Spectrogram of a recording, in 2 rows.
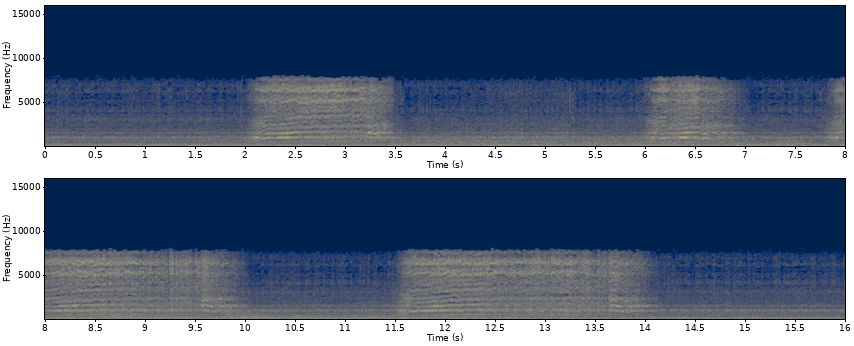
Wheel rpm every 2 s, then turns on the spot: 0, 80, 10, 40, 120, 30, 140, 20.
4-6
